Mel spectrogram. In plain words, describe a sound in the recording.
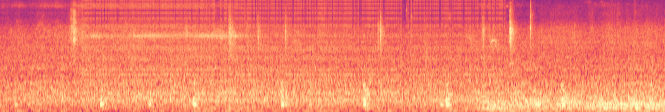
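Wheels clack over rail joints.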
